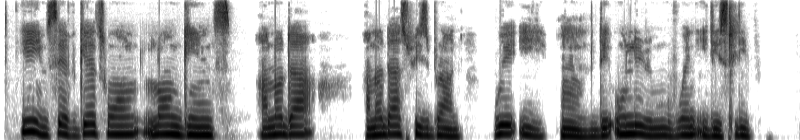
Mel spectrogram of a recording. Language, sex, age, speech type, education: Nigerian Pidgin, female, 30-45, spontaneous, tertiary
